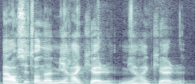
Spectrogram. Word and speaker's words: Mirakl: Miracle, ça s'écrit Mirakl. Je pense que je le prononce bien, hein.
